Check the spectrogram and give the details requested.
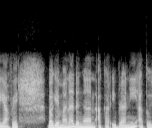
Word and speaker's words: Yahweh: Ya, ada penggunaan nama tetragrammaton atau Yod-Heh-Wah-Heh atau disebutnya juga Yahweh, ya, diucapkan sebagai Yahweh.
